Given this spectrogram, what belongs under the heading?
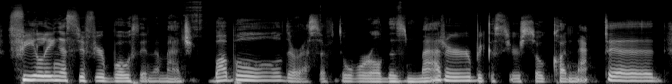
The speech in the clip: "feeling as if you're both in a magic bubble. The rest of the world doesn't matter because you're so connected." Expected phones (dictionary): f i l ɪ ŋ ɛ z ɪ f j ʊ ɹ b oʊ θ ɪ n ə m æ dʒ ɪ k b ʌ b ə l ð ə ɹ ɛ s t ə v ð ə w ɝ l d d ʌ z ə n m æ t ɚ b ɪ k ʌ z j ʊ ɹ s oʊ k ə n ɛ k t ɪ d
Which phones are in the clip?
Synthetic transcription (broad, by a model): f i l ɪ ŋ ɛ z ɪ f j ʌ ɹ b oʊ θ ɪ n ə m æ dʒ ɪ k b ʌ b l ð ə ɹ ɛ s t ə v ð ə w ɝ l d d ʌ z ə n m æ t ɚ b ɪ k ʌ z j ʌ ɹ s oʊ k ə n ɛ k t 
